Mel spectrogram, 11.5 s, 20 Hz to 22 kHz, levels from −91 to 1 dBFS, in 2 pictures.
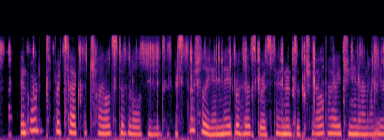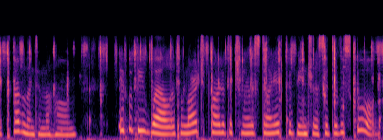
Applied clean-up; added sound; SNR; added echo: neural diffusion model UNIVERSE++.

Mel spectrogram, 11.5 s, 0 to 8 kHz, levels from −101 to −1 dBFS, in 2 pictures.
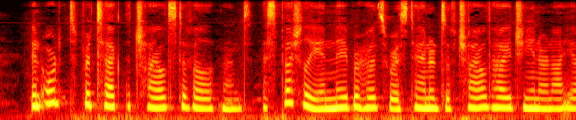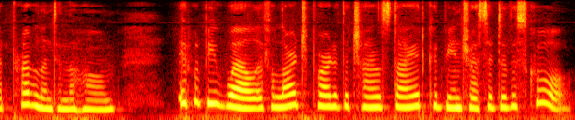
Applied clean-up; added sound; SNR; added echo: none; none; none; none.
